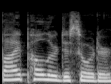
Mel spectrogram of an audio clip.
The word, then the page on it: bipolar disorder: American English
